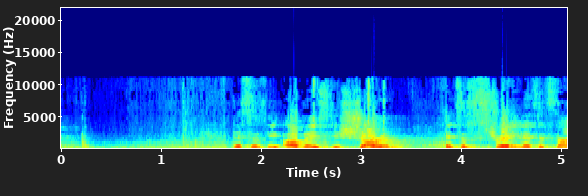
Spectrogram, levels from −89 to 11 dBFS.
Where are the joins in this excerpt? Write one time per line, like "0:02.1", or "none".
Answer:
0:02.0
